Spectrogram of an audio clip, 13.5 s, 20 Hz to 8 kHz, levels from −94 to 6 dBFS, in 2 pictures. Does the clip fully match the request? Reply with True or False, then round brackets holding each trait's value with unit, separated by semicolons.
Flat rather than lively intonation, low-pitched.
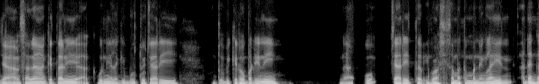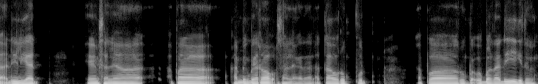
True (1.9 semitones; 120 Hz)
